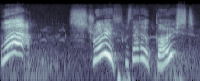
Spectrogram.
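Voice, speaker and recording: A woman playing a brash, dim, indignant Australian show presenter in an audio comedy, loud and matey. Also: extremely high pitch, very animated, extremely slow, full character voice.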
